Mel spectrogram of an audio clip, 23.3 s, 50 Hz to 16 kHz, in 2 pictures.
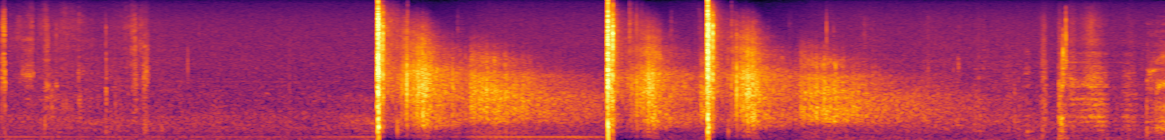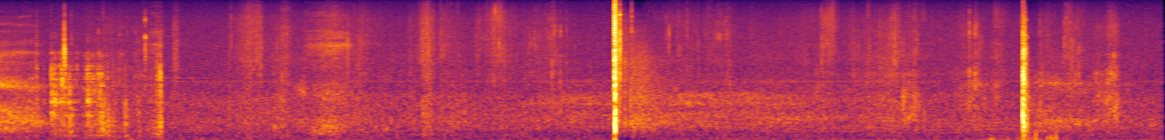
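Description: Coon gun fired at a possum about 45 yards off at night in the woods: a sharp loud crack early on, then further sharp impulsive hits spread apart among footsteps, rustling and quiet outdoor ambience.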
